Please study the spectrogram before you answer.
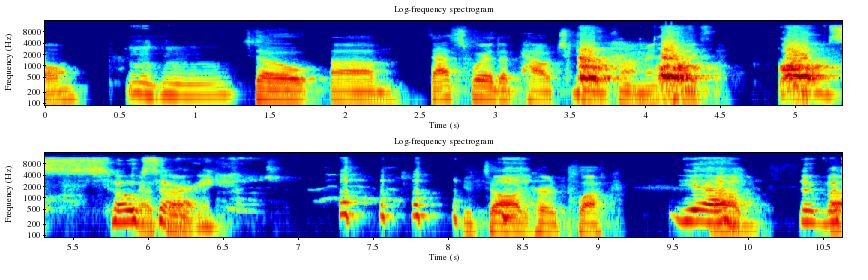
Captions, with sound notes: so um that's where the pouch can come it's like i'm so sorry *laughs*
